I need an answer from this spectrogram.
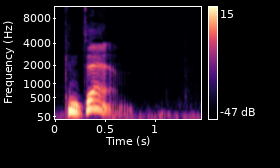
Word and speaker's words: condemn: higher pitch beautiful or condemn condemn the stress goes on the second syllable damn condemn beautiful condemned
